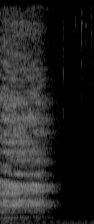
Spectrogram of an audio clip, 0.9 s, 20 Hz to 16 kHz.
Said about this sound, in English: Geez, that's already four yawns, and we're like 20 minutes in, not even.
